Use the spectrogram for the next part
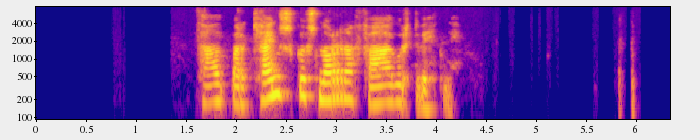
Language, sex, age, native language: Icelandic, female, 50-59, Icelandic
